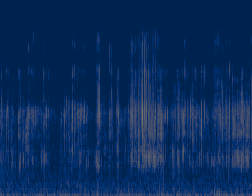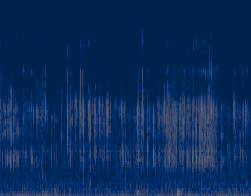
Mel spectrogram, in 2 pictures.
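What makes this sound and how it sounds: A small blue silicone scrubber brush is folded in half while long nails scratch across its bristles. The result is a quiet, dense stream of short, dry, crackly scratches with a bright, high-leaning texture. It swells and fades in bursts over about ten seconds.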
